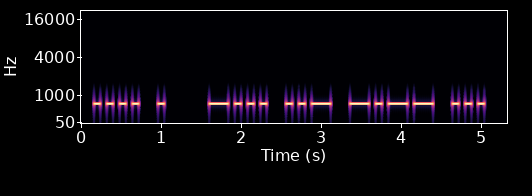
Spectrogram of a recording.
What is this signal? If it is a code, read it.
Morse code, heard as a keyed tone, about 15 wpm, 700 Hz. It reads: HE BUYS
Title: Additional Easy Phrases 15wpm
